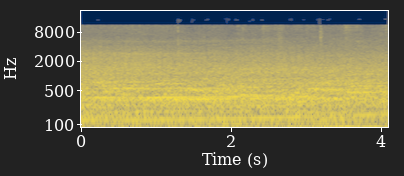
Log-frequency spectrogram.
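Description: A motor vehicle engine running steadily with a constant low hum, amid street noise.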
